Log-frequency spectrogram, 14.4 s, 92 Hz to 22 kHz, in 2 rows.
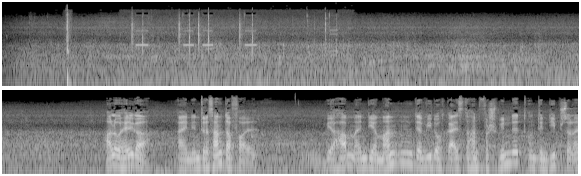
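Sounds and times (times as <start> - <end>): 
intercom call dialing beeps: 1.6 - 4.4
speech: 8.5 - 10.6, 11.2 - 14.3.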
